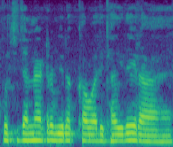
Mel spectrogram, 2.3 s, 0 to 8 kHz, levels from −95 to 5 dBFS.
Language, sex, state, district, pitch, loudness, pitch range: Hindi, male, Haryana, Rohtak, 140 Hz, -13 LUFS, 130-145 Hz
